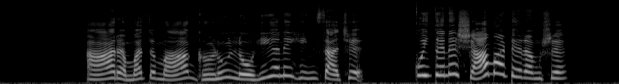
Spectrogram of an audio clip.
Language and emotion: Gujarati, disgusted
